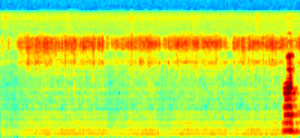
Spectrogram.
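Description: Steady electrical hum with a buzzing edge, several steady tones held at an even level, heard through video-call audio.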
